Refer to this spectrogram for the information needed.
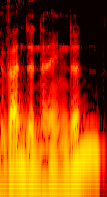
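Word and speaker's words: Van den Eynden: Mais jusqu'ici, vous l'avez tous les deux très bien prononcé, donc c'est Van den Heinden, tout simplement. C'est un nom flamand.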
